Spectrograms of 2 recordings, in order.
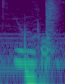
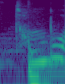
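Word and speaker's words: Jumbo: 그래서 큰 4개 마트 하면은 리들, 알디, 알버타인, 윤보. 전보 아니고 윤보예요. 왜냐면 네덜란드에서는 J를 R로 발음을 해요. 그래서 전보가 아니라 윤보.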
